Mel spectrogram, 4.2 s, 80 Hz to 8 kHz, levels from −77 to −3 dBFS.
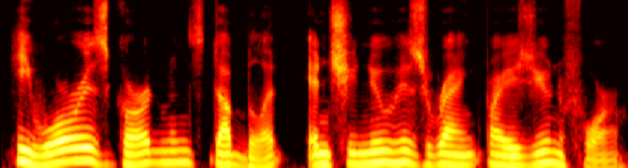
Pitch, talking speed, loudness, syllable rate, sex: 130 Hz, 185 wpm, -18 LUFS, 4.4 syllables/s, male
